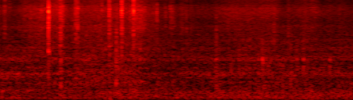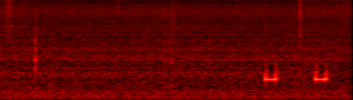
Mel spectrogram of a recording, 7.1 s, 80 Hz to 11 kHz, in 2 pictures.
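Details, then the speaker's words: 2012 Chevrolet Traverse AWD LT with ultrasonic rear park assist, reversing near an obstacle after the parking sensors were reset and recalibrated: three clean mid-pitched beeps about half a second apart, a normal rear park assist warning. "hear that beeping and you can see how close I am to it that's the parking sensor there"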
